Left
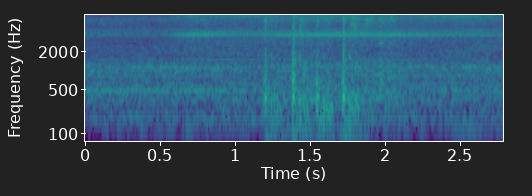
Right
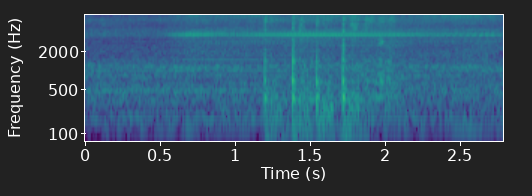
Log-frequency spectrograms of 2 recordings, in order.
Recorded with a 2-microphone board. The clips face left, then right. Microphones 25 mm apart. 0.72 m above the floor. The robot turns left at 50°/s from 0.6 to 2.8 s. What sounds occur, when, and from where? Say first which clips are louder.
1.2 s writing: right 3 dB; 50° right (ahead or behind), 3 m; by 2.1 s 80° right, 3 m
